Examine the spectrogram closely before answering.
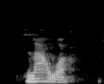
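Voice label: "lour", British English; pronunciations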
